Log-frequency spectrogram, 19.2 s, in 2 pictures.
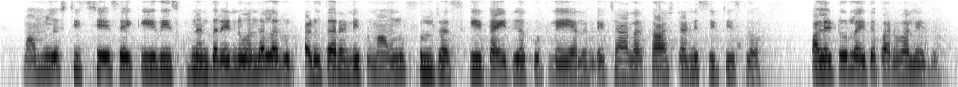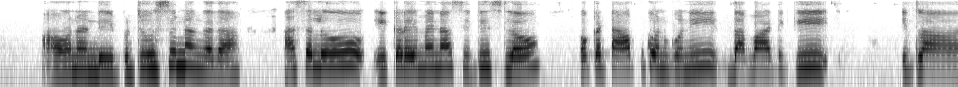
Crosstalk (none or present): none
